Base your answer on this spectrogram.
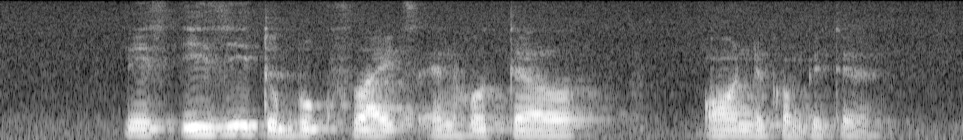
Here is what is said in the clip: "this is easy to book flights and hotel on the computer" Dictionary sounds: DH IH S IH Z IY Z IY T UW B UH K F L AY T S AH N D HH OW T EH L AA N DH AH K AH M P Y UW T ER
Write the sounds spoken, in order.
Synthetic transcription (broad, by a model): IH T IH S IY Z IY T UW B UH K F L AY T S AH N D HH OW T EH L AA N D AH K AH M P Y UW T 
